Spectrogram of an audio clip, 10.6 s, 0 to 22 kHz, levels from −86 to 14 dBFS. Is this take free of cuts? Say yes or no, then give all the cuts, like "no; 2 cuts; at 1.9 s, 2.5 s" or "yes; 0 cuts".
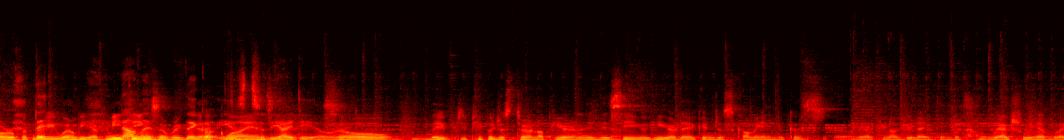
yes; 0 cuts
